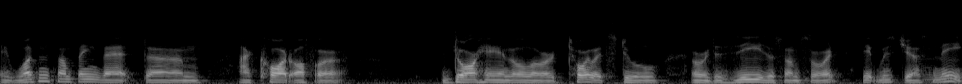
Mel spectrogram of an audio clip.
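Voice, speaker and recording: This man has a very deep, low pitch and ordinary pitch variation. He speaks at a fairly slow pace. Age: 60s. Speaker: interviewee sharing coming-out story. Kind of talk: personal testimony. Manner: hesitant, with fillers.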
